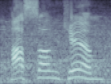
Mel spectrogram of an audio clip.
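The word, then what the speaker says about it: Hye-seong Kim: So, here's your first look at Hassang Kim. That is the corre correct pronunciation.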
